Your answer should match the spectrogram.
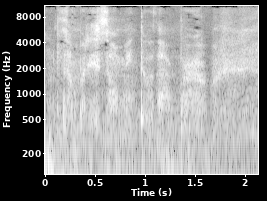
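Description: Quiet, breathy whispered speech close to the microphone, with no words clear enough to make out.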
